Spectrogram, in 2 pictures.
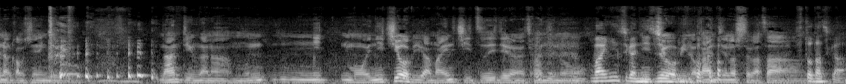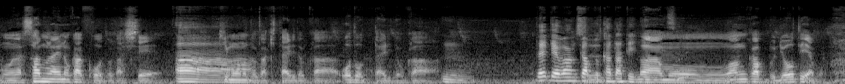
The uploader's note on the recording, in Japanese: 今回のアカイダダリオは天王寺公園からロケ録音をしております。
